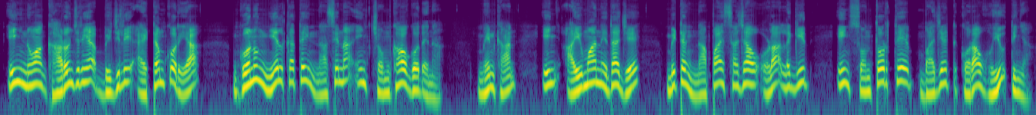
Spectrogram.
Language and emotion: Santali, surprised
